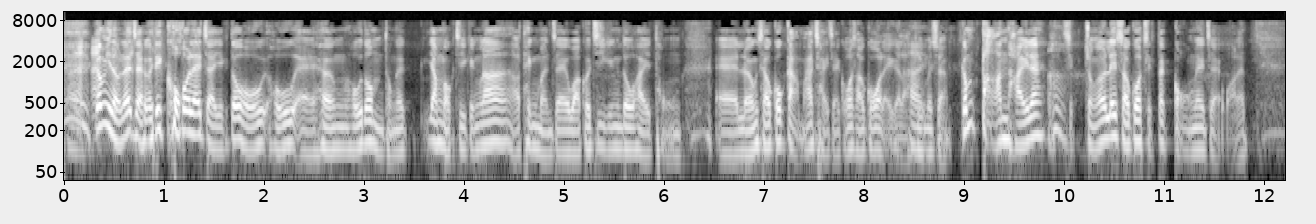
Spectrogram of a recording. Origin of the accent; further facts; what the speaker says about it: Hong Kong; 就等我哋香港人啊覺得呢啲咁樣嘅本土文化好唔掂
